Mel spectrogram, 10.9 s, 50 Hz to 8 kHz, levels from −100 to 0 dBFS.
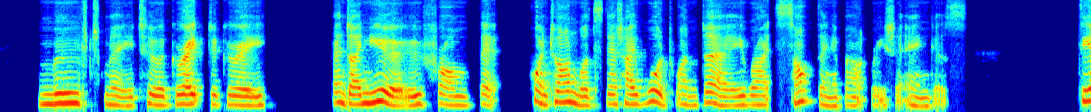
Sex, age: female, 50-69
